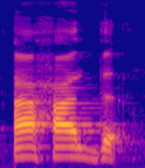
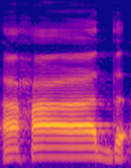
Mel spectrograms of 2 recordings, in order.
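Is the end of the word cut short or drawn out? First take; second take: cut short; drawn out. First: The word is stopped short at once. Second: The final vowel is drawn out long. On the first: The speaker calls it right. "Tetapi langsung direm" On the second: The speaker calls it wrong. "Biasanya agak ada yang panjang. ... salah"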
